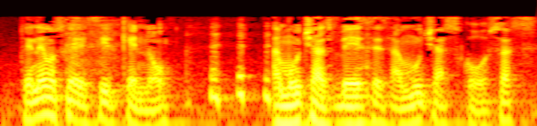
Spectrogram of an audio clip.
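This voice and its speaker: A somewhat breathy man's voice at a moderate pace with lively intonation. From Mérida, Yucatán, Mexico. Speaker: architect and city urban development director. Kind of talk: radio interview. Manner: halting, many repeated words.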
